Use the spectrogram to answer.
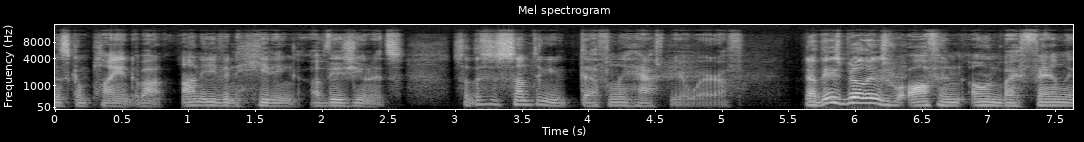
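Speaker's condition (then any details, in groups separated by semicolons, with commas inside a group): No condition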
